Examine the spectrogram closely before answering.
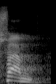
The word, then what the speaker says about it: femme: camarades, F-E-2-M-E se prononce femme. Et il dit, mais il n'y a pas de A dans femme.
